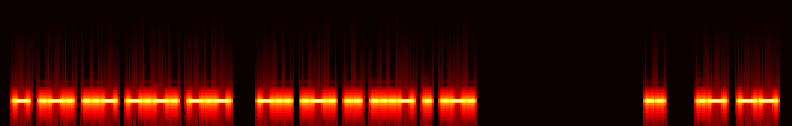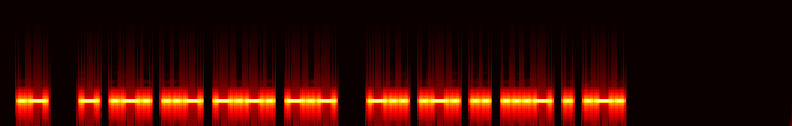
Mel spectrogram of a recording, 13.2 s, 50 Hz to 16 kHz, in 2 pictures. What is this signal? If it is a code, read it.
Morse code, heard as a keyed tone, about 38 wpm, 700 Hz. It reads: TRUCK DRIVER I AM A TRUCK DRIVER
